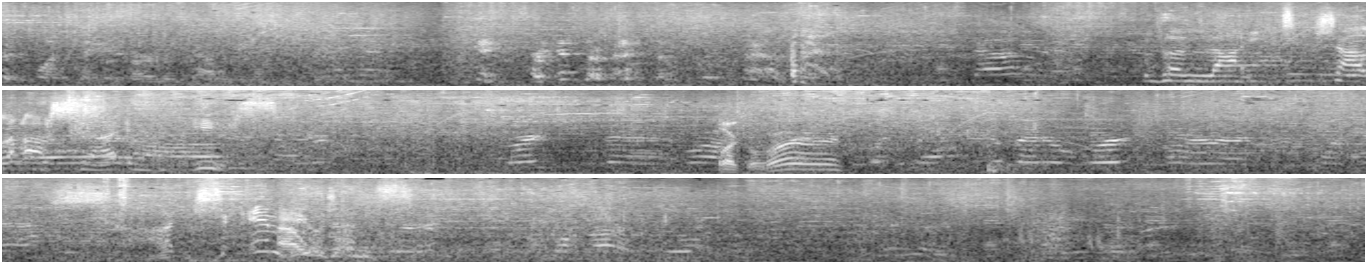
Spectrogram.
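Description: Magic spells burst and chime.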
